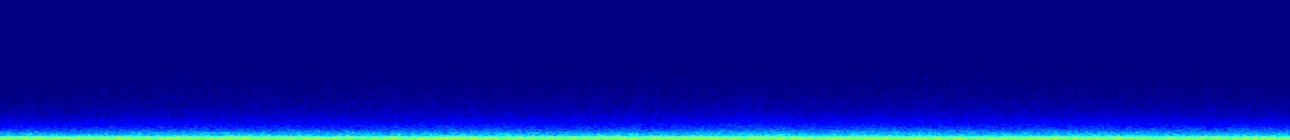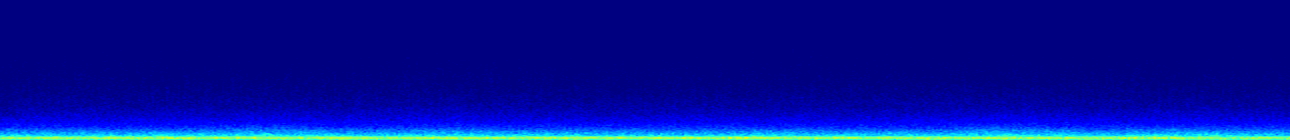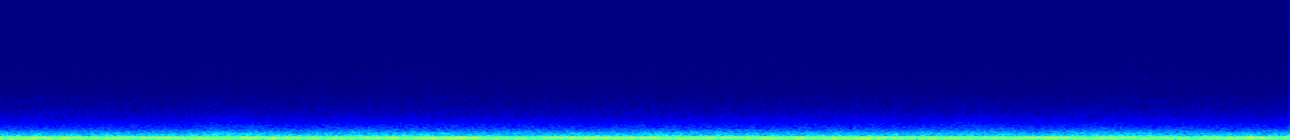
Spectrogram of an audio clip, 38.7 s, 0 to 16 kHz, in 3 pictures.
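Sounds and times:
deep low rumbling wind-like rush: 0:00.0 - 0:38.6.

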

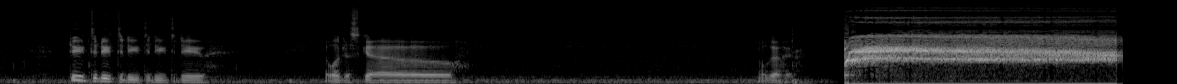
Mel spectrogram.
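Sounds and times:
speech: 0:00.7 - 0:02.2, 0:03.2 - 0:04.7, 0:07.6 - 0:08.1
porg scream sound effect: 0:08.5 - 0:11.2.

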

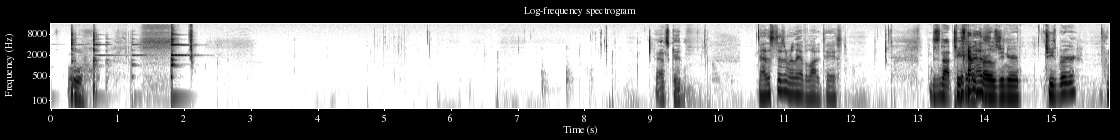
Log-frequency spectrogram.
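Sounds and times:
two glasses of beer clinking in a toast: 0:00.0 - 0:02.2
speech: 0:00.3 - 0:00.7, 0:09.1 - 0:09.7, 0:10.6 - 0:12.0, 0:13.2 - 0:15.8.

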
